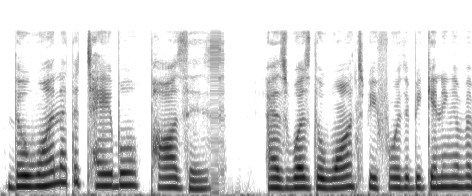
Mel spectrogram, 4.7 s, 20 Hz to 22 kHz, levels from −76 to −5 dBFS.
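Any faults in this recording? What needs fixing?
From 2.09 to 2.40 s the speech turns into a rigid, metallic buzz. This is robotic sound from repeated short buffers. The buzz sits at about 94 Hz, which fits a chunk of roughly 10.7 ms being played over and over. Most of the real audio in that span is skipped, so the words survive only as a rough outline. The likely cause is new audio arriving too seldom, forcing playback to recycle its last buffer. To prevent it, enlarge the jitter or playback buffer and keep the audio thread from being starved.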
